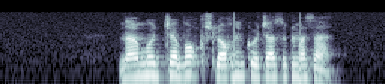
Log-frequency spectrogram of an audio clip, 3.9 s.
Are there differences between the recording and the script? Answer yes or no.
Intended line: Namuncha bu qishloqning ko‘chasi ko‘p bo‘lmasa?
yes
